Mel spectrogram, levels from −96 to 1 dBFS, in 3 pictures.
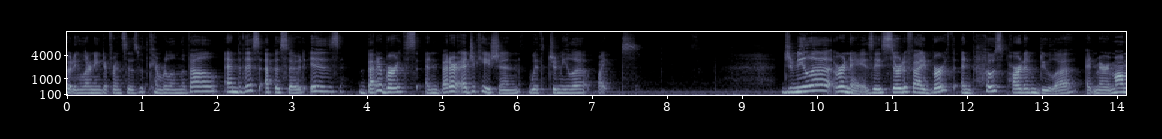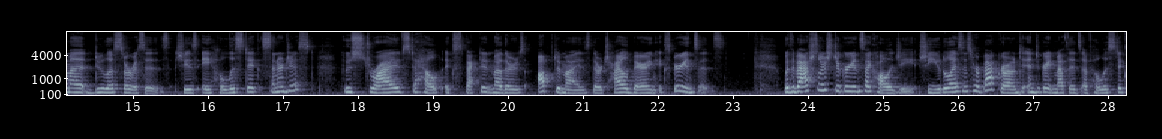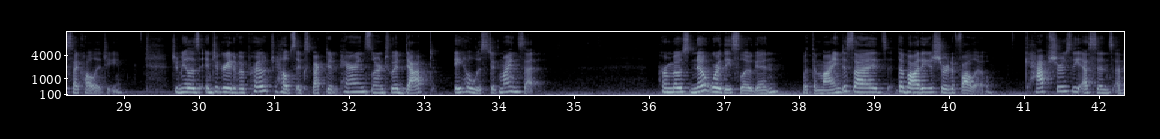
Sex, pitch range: female, 190-245 Hz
